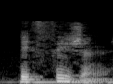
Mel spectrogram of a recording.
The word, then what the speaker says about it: decision: 好了，那么回过头来，我想请大家再跟我读一个单词，就是 decide 这个单词的那个名词形式，就是很多同学读的不对哈， S-I-O-N 到底是怎么读的啊，注意一下，就是 decision，是吧？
